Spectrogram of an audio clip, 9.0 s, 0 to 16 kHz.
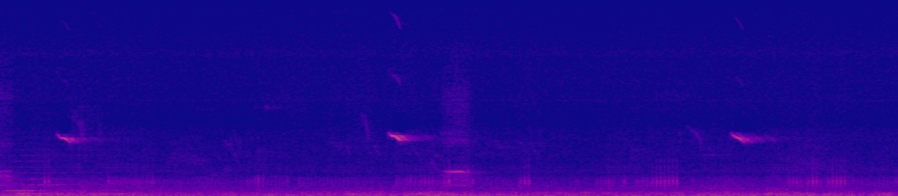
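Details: Brown rock chat calling slowly while dancing at Tibbi, Hanumangarh, India, in 2019; three short, high, sharp whistled notes spaced roughly three seconds apart over a steady low rumbling background.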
